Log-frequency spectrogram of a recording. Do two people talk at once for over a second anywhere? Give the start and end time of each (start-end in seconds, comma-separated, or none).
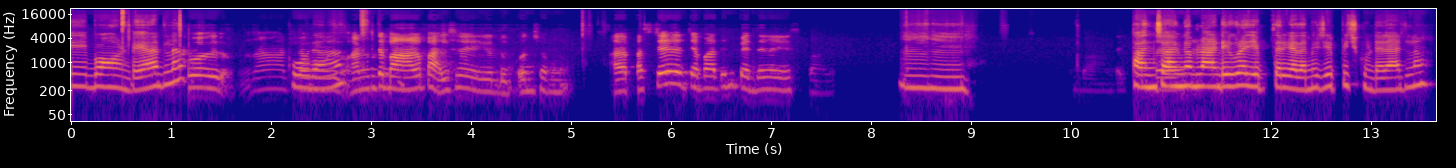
none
